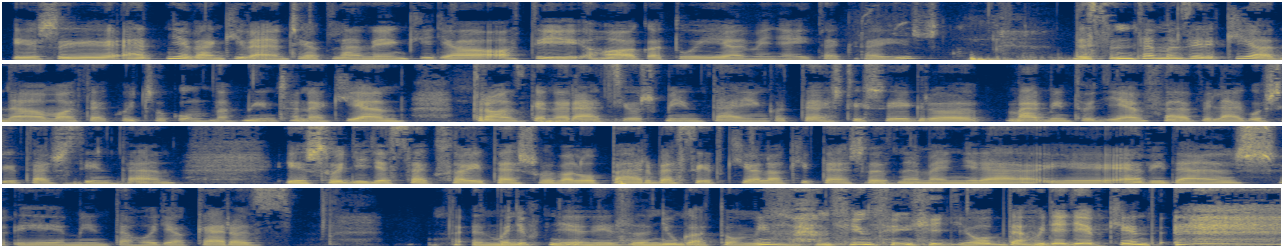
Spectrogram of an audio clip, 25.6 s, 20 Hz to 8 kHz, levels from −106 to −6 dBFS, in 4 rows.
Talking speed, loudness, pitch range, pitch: 135 wpm, -27 LUFS, 165-190 Hz, 175 Hz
